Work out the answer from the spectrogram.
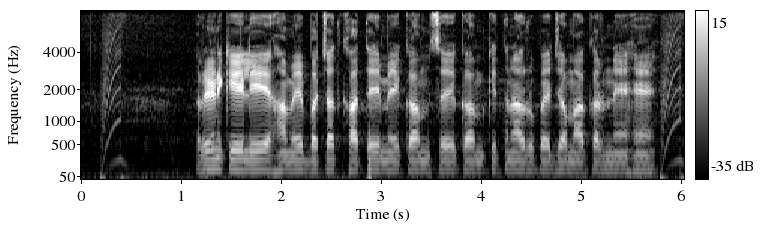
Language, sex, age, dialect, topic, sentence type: Hindi, male, 25-30, Garhwali, banking, question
